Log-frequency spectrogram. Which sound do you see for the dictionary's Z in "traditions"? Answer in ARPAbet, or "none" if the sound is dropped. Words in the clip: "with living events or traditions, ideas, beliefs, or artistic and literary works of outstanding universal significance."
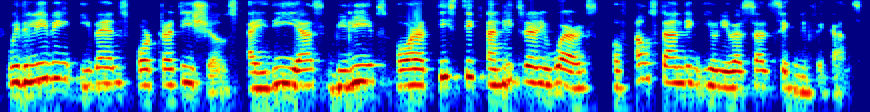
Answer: S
